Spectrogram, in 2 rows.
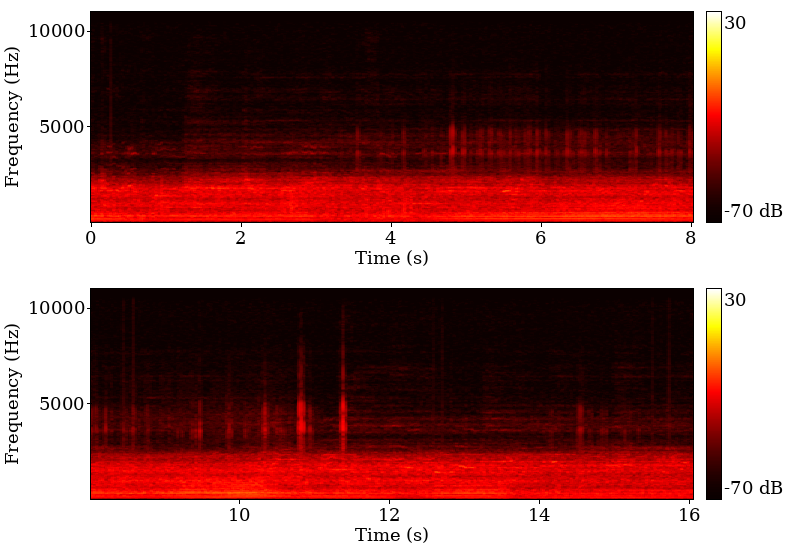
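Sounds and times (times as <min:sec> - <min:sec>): car engine cruising: 0:00.0 - 0:16.0
tyre and road noise: 0:00.0 - 0:16.0.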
